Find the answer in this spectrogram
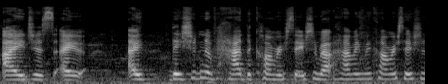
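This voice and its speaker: A woman with an ordinary speaking voice, fairly even intonation and a fairly quick pace. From Texas, Austin. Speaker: podcast guest, fellow podcaster. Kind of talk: casual chat, movie discussion. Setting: movie theater lobby.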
